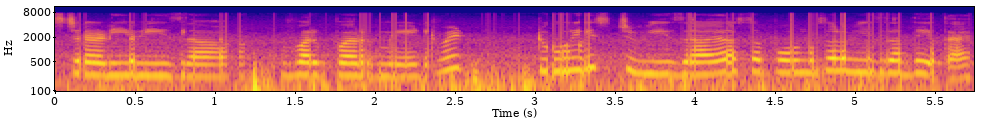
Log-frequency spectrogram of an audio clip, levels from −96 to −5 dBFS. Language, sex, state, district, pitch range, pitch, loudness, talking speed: Hindi, female, Haryana, Charkhi Dadri, 230-280 Hz, 255 Hz, -17 LUFS, 85 wpm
